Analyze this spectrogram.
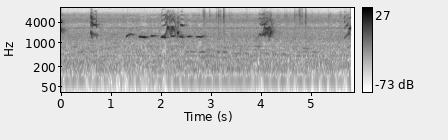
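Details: A pet cockatiel gives a long, clear, level whistle broken into pulses, with harsh, short burst-like notes before and after it over a constant background hiss.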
